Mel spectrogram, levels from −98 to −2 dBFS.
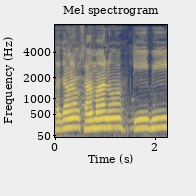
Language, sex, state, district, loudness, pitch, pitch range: Garhwali, male, Uttarakhand, Tehri Garhwal, -13 LUFS, 190 Hz, 180-200 Hz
